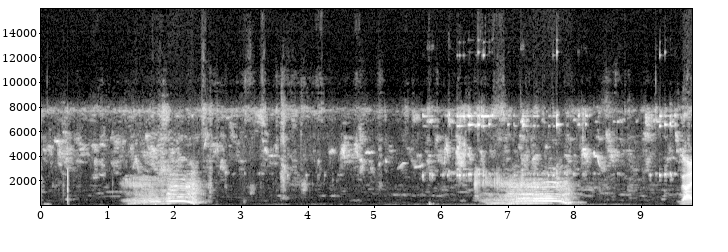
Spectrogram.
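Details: Holstein Friesian cow, a calm pet milking cow due to calve soon, Somthane village, Sinnar taluka, Nashik: two long, harmonic moos about five seconds apart, each swelling then dropping in pitch, with faint background clatter.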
